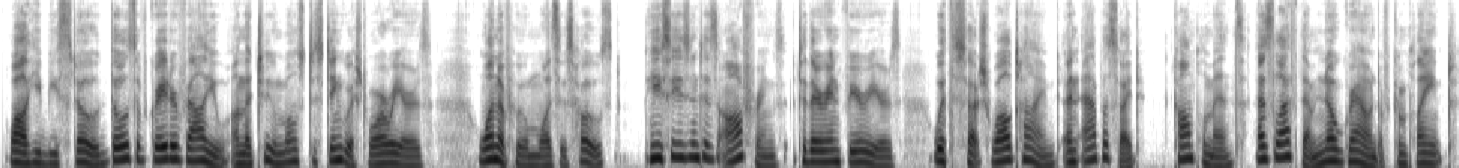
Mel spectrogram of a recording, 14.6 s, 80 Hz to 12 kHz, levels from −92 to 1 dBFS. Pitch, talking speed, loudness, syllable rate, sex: 175 Hz, 165 wpm, -18 LUFS, 5.0 syllables/s, female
